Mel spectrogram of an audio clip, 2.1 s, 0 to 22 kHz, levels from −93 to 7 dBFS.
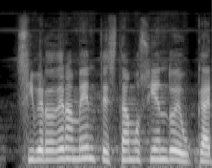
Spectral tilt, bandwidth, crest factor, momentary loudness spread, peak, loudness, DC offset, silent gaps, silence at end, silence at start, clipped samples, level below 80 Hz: -5.5 dB/octave; 14.5 kHz; 12 dB; 4 LU; -2 dBFS; -16 LUFS; under 0.1%; none; 0 s; 0.2 s; under 0.1%; -46 dBFS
